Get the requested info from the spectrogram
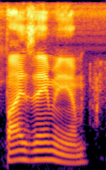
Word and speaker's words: byzanium: No. It's byzanium. – Like the empire, right? The Byzantine.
